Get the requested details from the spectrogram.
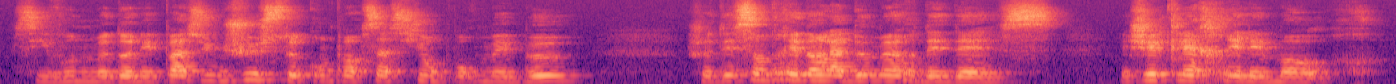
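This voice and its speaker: A woman's voice: medium pitch, fairly even intonation, moderate pace, a little mellow, close to an everyday voice. A woman reading the lines of the male sun god Helios in a storybook, declaiming solemnly. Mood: indignant. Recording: roomy echo.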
